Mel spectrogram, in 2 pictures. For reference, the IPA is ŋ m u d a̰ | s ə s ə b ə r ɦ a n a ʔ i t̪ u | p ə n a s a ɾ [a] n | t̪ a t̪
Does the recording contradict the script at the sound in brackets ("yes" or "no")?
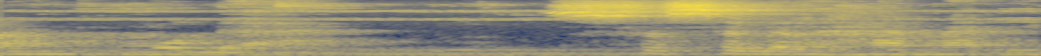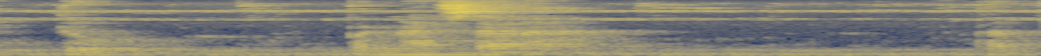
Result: no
